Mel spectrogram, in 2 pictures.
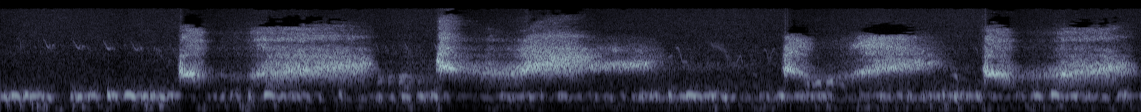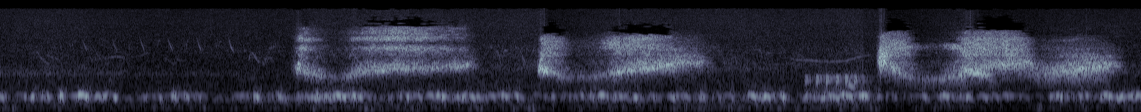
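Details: Lekking black grouse: an unbroken murmuring, bubbling coo forms a low backdrop while about seven loud, explosive hissing sneezes burst out in quick succession.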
